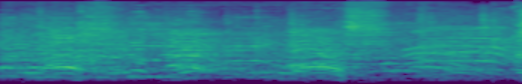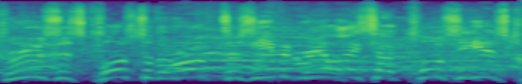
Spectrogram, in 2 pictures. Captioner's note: crowd chatter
